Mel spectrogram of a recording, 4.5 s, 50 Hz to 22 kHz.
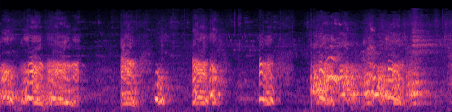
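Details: Boris the Dobermann, 14 months old and neutered, walking in the city and known for aggression toward dogs and felines; loud, rough barks in uneven bursts, some long and drawn out, others short and clipped.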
